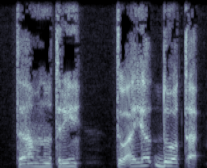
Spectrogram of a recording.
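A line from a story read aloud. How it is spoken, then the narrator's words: Hoarse speaking. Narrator (Russian): говорит Little People хрипун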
